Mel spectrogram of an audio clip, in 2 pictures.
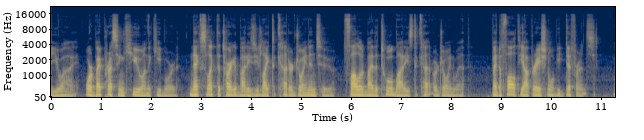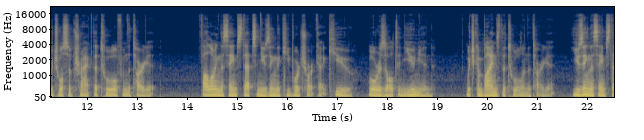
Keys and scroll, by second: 1.1 q, 13.8 q, 18.2 q, 21.8 q.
